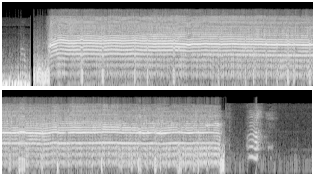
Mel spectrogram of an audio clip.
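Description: A young boy sings loudly and close by, holding a long note.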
